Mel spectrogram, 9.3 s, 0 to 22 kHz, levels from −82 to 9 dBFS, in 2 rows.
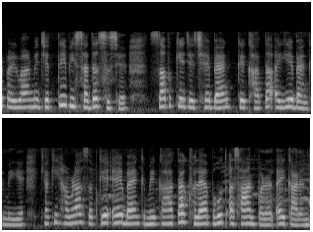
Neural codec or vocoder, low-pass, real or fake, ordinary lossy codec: none; 7.2 kHz; real; none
